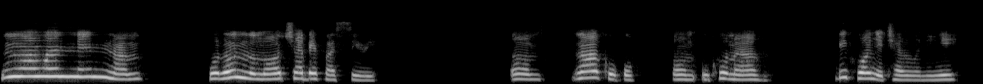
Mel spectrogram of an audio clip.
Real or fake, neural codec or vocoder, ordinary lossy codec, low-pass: fake; codec, 16 kHz, 1.1 kbps, Voila-Tokenizer; none; none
